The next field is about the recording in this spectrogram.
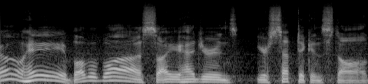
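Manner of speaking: chummy, friendly tone.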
